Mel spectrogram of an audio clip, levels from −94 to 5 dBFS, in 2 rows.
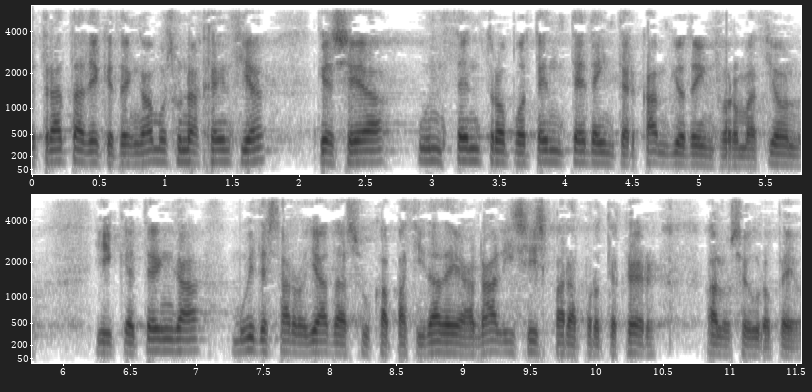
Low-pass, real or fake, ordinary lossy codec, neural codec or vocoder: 5.4 kHz; real; none; none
